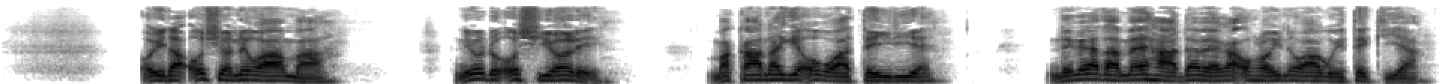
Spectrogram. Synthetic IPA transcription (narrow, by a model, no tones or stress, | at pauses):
oiɾaʔoɕjɔnewama | neondoʔoɕiɔɾe | makaːnaɣiɛoɣwateiɾiɛ | neɣɛːðamɛɦaːdɛwɛɣaʔoɦɔɾɔinewaɣwetekia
